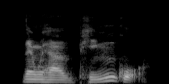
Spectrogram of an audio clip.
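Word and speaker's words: 苹果: Then we have 苹果, 苹果.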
